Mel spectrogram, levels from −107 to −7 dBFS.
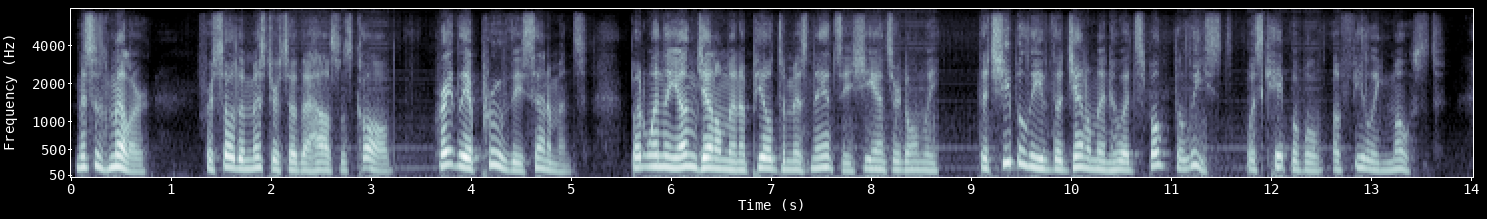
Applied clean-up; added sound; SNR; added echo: neural separator model SepFormer DNS4.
